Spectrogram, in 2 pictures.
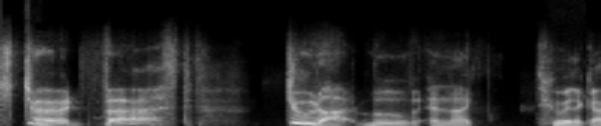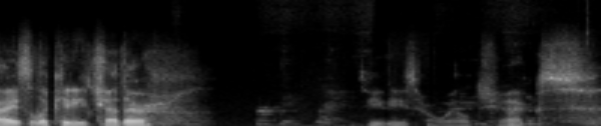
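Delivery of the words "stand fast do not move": very slow, swooping, drawn-out, booming bellow. Narrating a game scene as a character orders the group to halt: Rodolfo's booming voice. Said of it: "Rodolfo booms out".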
